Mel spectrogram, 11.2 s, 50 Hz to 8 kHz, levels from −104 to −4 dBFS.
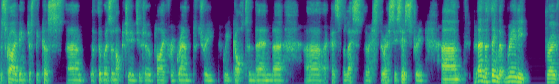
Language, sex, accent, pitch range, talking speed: English, male, British, 100-125 Hz, 210 wpm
